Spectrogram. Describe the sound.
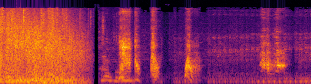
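A person imitates a dog, giving a few short, rough, loud barks after a stretch of loud, noisy sound. Voices talk around the barking.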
